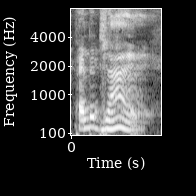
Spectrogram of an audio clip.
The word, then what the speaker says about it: Ndiaye: And today, we're really happy to be joined by Penda Ndiaye. Am I pronouncing your last name correctly? – It's pronounced Jai, like it rhymes with pie. Jai. – Penda Jai.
